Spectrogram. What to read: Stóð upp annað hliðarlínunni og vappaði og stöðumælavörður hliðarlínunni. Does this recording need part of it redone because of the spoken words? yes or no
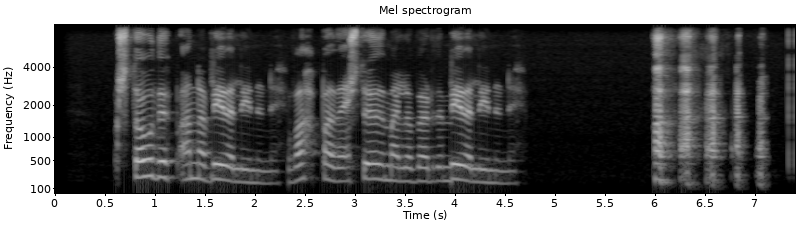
no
